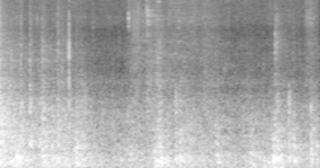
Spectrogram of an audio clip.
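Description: A sharp knock, followed by low rumbling and rustling handling noise with a few small knocks.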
